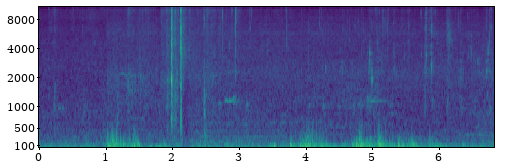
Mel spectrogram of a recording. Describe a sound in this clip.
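An eel thrashes and squelches in wet mud.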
